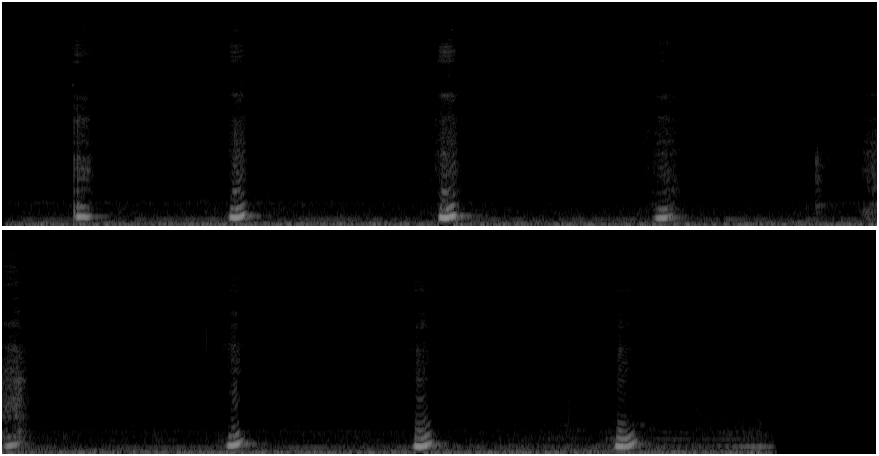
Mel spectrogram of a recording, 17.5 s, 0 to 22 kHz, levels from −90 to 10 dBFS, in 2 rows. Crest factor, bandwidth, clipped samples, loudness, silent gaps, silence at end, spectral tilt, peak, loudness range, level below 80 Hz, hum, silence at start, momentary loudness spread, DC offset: 20 dB; 14 kHz; under 0.1%; -48 LUFS; none; 1 s; -8.5 dB/octave; -32 dBFS; 8 LU; -64 dBFS; none; 0.05 s; 24 LU; under 0.1%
